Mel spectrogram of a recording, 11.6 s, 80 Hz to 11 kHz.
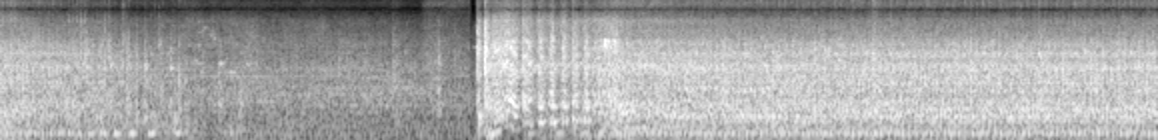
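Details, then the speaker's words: Mack MP8 / Volvo D13 truck diesel, recorded from outside, long-cranks after sitting or a fuel stop, injector cups already replaced: starter churns steadily about four beats a second for nearly five seconds before catching. "Okay guys, so I got it this time. If you was listening, you hear this long something is going on. Something is not right."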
